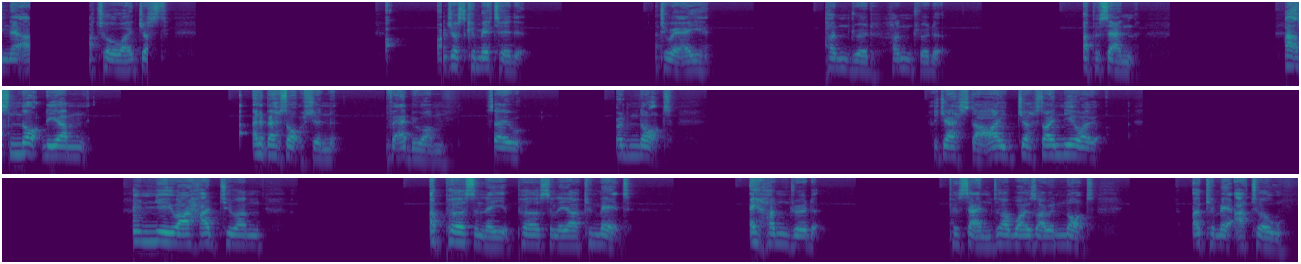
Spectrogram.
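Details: Adult man who has stammered since age five, with blocking and repetitions that worsen under stress; pauses, repeated words and fillers; stammering (stuttering).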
